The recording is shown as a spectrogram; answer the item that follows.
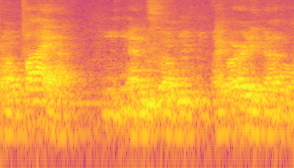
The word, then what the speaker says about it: Ampaya: and in some countries, they say Ampaya with an accent over the A to make the pronunciation match the English. But in Cuba, they mostly say Ampaya, and so I've already gotten like criticism.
